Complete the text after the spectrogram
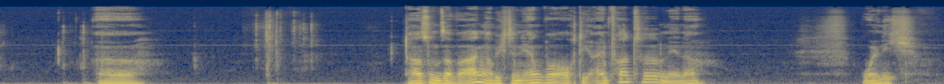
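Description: A man talks calmly into a nearby microphone, in bursts with pauses.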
